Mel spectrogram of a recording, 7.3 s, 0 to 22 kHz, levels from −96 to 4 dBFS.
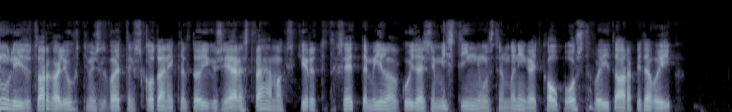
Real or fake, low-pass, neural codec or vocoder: real; 9.9 kHz; none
